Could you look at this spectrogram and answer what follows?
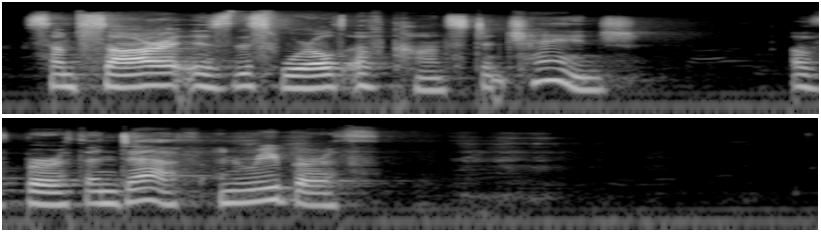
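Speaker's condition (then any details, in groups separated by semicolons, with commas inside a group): No condition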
